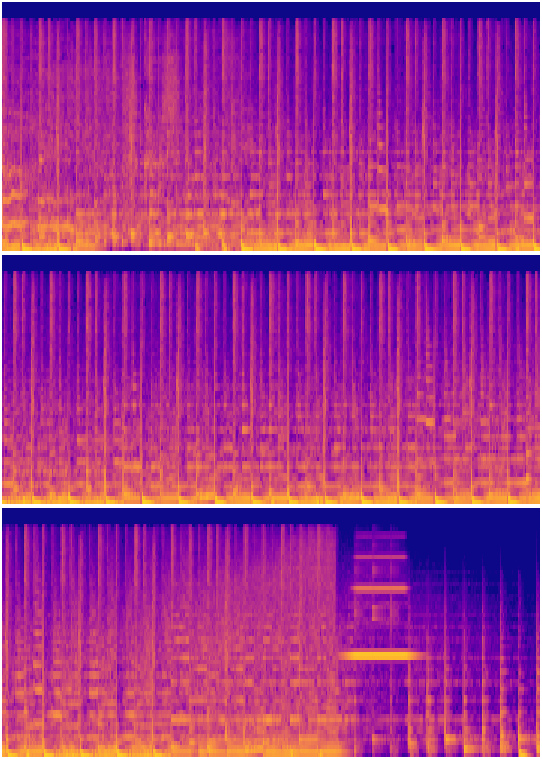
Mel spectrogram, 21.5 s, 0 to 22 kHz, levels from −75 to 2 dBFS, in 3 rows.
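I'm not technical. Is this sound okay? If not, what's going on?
No. A loudspeaker feedback squeal starts at 18.79 s. A 1.9 kHz tone swells within a fraction of a second and screams until 20.05 s, because the microphone was picking up its own loudspeaker.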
